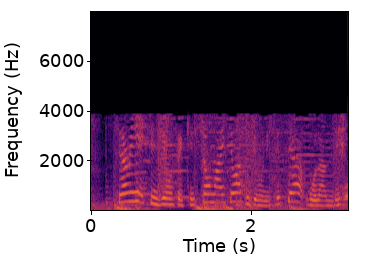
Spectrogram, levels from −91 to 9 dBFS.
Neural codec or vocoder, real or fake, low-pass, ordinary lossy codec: none; real; 7.2 kHz; AAC, 16 kbps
